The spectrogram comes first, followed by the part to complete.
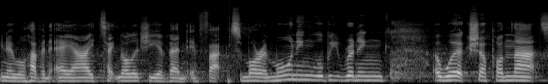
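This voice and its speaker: Fairly quick, fairly even speech from a woman. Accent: Mancunian. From northern England, Manchester. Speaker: diplomat. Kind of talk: interview on stage.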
